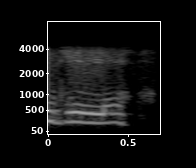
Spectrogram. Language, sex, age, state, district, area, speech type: Urdu, female, 45-60, Uttar Pradesh, Lucknow, urban, conversation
